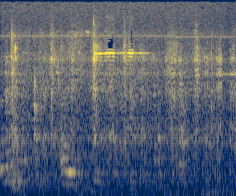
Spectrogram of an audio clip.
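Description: Lift doors opening and footsteps stepping out of the lift, a series of light clicks and ticks, with a short high beep about a second in.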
